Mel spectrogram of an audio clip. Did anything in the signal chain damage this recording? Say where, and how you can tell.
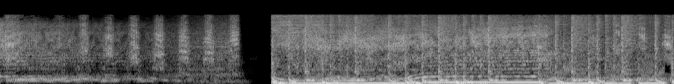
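No, nothing in the chain audibly damaged this audio.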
